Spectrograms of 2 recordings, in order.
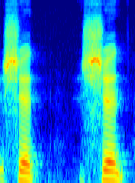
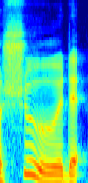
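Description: First: "should" reduced to "shd", d unreleased; short neutral vowel in "should"; weak form. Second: "should" slowly with a full oo and released d; careful, drawn-out "should"; full form. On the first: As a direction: stop "should" on the tongue without a burst. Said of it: "变成should". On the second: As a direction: sound every part of "should". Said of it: "这是轻读". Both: Shown as a demonstration.

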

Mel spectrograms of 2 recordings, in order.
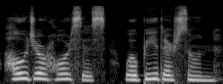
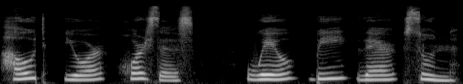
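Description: First: Said in the usual way. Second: Very slow, word by word; slow read-through. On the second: Shown as a demonstration. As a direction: spell the sentence out word by word, unhurried. (慢读一遍，逐词停顿) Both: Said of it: "好，我们慢读一遍".

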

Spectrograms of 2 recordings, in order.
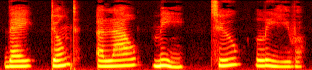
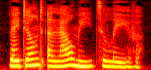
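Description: First: Slow, pausing between words; slow reading. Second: Said in the usual way. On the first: Shown as a demonstration. Teacher models the sentence for learners, slow reading. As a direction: give each word its own beat, slowly. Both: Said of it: "好，慢慢来读".

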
